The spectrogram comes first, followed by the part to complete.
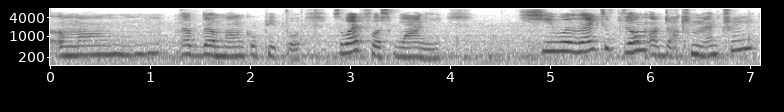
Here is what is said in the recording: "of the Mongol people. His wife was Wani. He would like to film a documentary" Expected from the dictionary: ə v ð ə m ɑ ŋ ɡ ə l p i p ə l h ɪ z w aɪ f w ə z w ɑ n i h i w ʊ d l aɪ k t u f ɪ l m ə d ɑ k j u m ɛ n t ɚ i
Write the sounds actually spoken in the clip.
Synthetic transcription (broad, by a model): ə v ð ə m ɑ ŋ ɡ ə p i p ə l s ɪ w aɪ f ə s w ɑ n i h i w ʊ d l aɪ k t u f ɪ l m ə d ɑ k j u m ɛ n t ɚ i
